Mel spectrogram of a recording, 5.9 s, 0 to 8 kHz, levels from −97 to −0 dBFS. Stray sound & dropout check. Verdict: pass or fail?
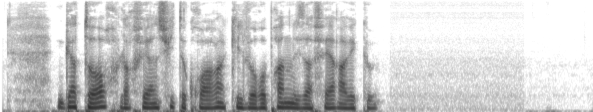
pass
